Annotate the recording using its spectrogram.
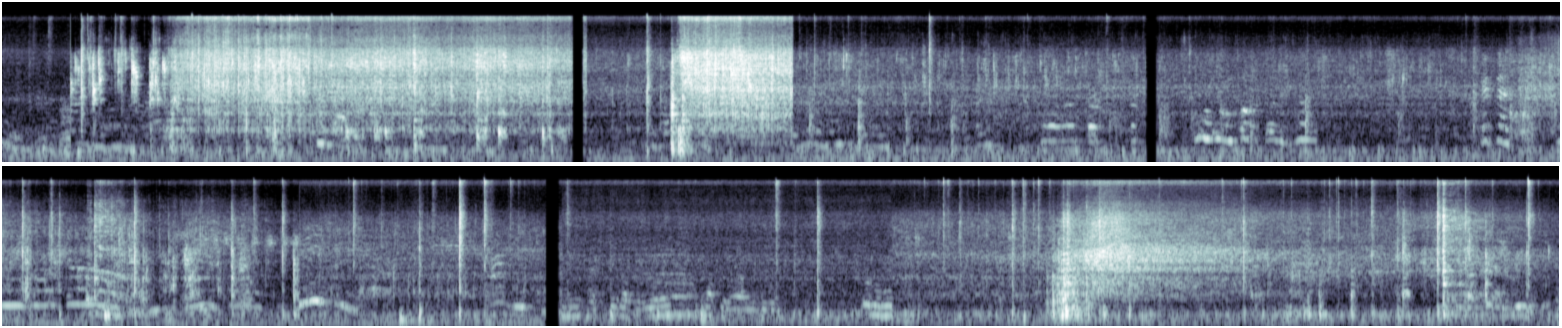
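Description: Pangas fish pieces frying in hot oil in a wok, sizzling loudly for several seconds. The sizzle dies down to a lower crackle while a spatula stirs, then comes back loud for a couple of seconds near the end.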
